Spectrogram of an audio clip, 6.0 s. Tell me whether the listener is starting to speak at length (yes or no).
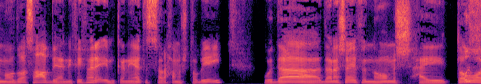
yes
